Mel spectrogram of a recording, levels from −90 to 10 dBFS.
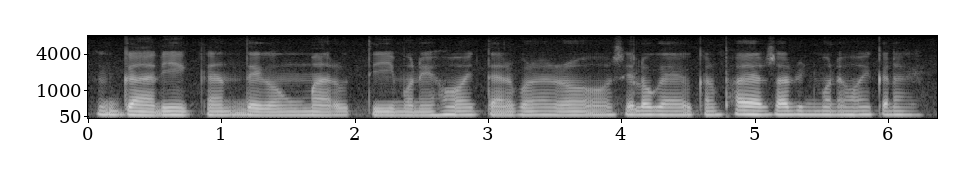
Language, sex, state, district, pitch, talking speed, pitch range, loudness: Chakma, male, Tripura, Unakoti, 130 Hz, 170 wpm, 120-135 Hz, -17 LUFS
